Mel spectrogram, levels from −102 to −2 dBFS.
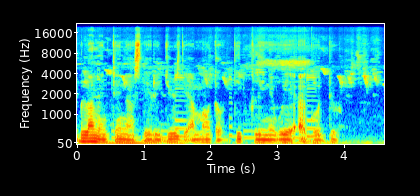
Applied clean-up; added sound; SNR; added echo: none; Electric guitar; 17 dB; none.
